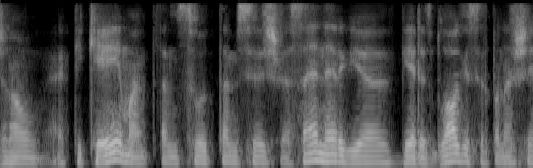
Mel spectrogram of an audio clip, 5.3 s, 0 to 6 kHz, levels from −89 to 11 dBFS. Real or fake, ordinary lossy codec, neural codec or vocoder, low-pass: fake; AAC, 24 kbps; codec, 16 kHz, about 1 kbps, DyCAST, with the encoder's durations; 5.4 kHz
